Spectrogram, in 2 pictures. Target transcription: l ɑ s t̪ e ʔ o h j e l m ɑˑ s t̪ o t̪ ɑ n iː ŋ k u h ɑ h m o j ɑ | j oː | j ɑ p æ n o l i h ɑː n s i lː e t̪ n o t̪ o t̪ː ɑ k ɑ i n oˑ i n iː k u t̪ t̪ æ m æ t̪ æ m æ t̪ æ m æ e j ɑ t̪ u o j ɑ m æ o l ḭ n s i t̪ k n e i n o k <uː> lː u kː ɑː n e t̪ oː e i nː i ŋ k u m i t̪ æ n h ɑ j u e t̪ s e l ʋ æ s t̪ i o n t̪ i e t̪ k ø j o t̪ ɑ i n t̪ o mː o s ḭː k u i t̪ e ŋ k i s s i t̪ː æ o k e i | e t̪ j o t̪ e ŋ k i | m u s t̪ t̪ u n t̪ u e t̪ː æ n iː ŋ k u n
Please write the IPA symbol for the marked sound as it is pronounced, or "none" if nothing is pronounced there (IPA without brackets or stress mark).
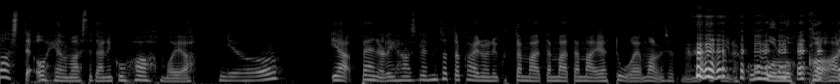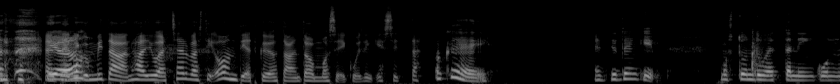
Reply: uː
